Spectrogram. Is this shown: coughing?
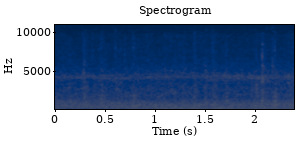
no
